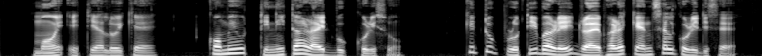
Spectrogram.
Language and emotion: Assamese, sad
